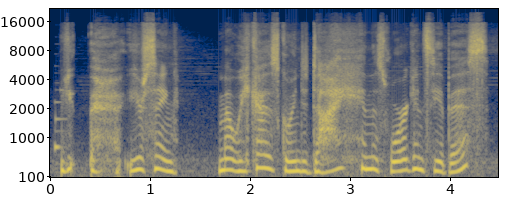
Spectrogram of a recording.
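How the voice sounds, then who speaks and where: A woman's voice: on the high side, moderate pace, slight background noise, lightly acted. A woman voicing an earnest, selfless young adventurer in a video game, sincere and heartfelt. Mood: shocked, worried. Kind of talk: scripted video game voice acting.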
